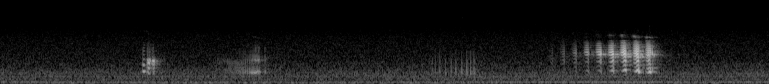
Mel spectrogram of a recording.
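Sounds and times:
low background hum: 0.0s - 7.6s
Southern leopard frog Rana sphenocephala clucking and chuckling: 1.4s - 2.8s, 4.3s - 4.9s, 5.5s - 6.7s.

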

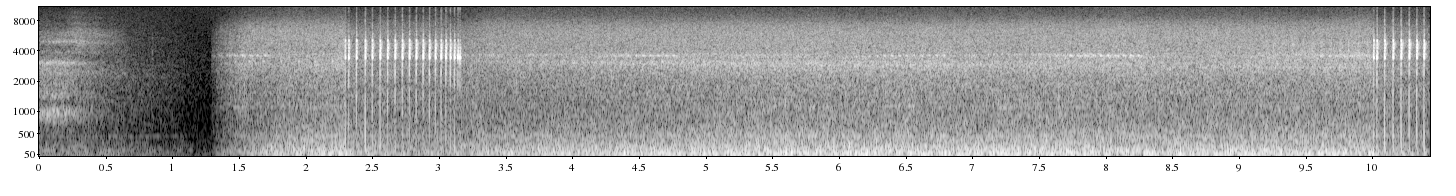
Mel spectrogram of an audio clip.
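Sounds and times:
noisy hiss: 0.0s - 10.4s
Hosmer's frog Cophixalus hosmeri giving clicking pulses: 2.2s - 3.2s, 10.0s - 10.4s.

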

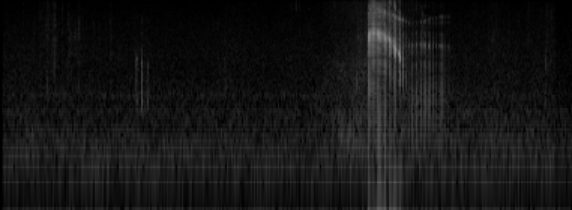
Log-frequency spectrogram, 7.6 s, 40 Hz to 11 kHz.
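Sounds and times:
California giant salamander cry, Dicamptodon ensatus: 4.9s - 6.0s.

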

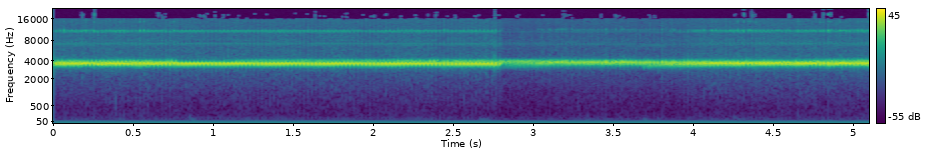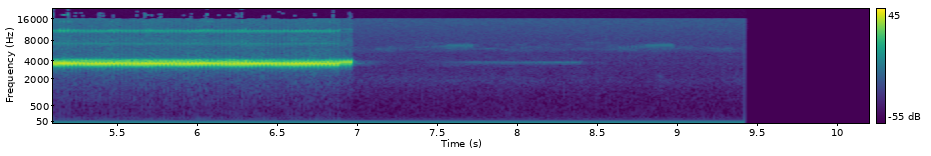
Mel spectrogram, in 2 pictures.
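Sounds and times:
mottled shovel-nosed frog Hemisus marmoratus high-pitched buzzing trill: 0.0s - 7.0s.

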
